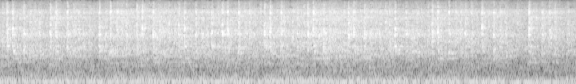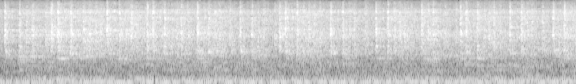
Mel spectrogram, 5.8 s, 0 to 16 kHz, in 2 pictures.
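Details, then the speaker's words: Chevelle V8 on newly fitted exhaust pipes with no mufflers yet: deep, loud, booming rumble, stupid loud with heavy drone and vibration inside the car and rough from starting; mufflers still to be fitted. "honestly stupid loud and the drone inside just from starting at pretty rough yeah throwing in here is very bad"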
